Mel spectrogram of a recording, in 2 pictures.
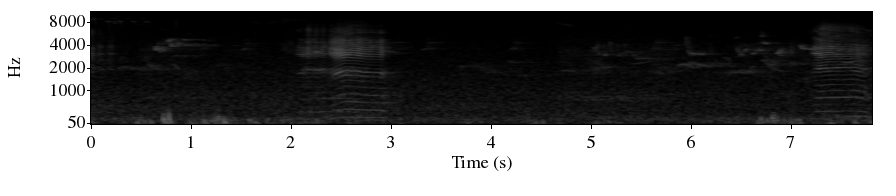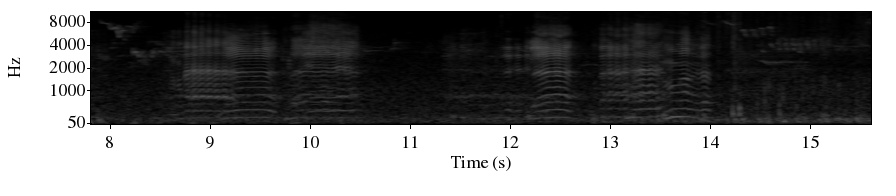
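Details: Weaned Zwartbles lambs wander and graze in an Irish orchard on a regenerative farm in County Kilkenny at evening; several drawn-out, wavering bleats come at intervals, some overlapping, with birds chirping softly in the background.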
